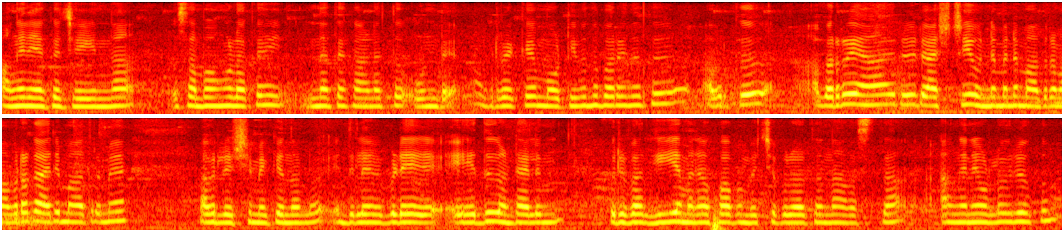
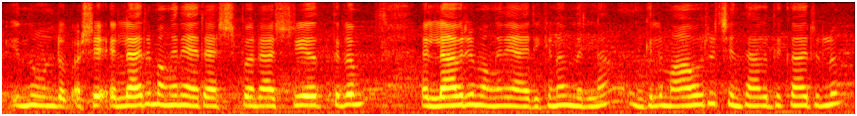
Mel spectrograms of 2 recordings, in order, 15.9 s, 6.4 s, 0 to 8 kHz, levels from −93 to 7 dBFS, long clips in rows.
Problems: background sounds at intervals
